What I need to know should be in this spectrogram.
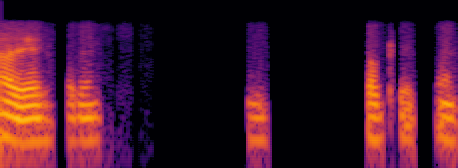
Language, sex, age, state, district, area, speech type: Malayalam, male, 18-30, Kerala, Kasaragod, rural, conversation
